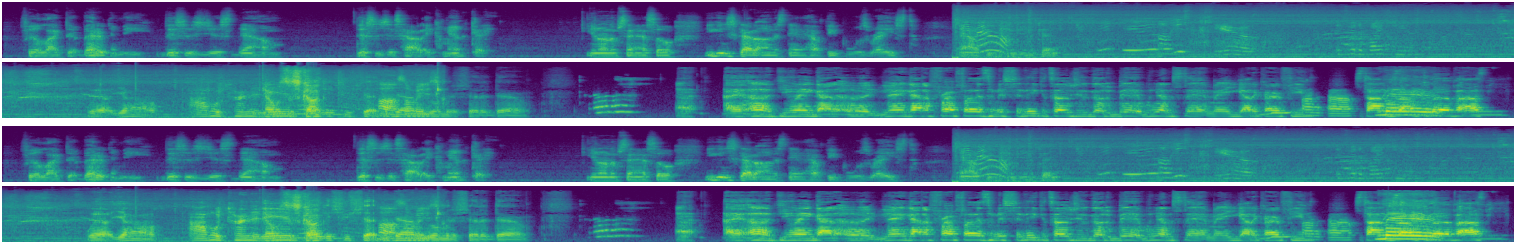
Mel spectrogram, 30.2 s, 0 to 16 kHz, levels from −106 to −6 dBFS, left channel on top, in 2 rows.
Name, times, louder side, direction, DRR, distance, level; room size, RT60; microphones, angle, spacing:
voice 1, 0.2-2.8 3.5-4.9 5.8-9.0 9.5-10.6 11.5-11.7 12.1-12.3, left 1 dB, 45° left, 1.2 m, -34 dB
sound 1, 9.5-19.6, left 2 dB, 10° left, 0.4 m, -31 dB
voice 2, 16.0-16.7 17.0-20.4 28.8-29.5, right 6 dB, 80° right, 0.4 m, -25 dB
voice 3, 21.0-21.5 22.5-22.8 23.1-23.7 27.7-28.6 28.9-29.4 29.8-30.2, left 4 dB, 75° left, 0.8 m, -35 dB
voice 4, 22.3-28.2 28.7-29.9, right 1 dB, 15° right, 0.8 m, -24 dB
3.9 x 2.6 x 2.8 m
head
